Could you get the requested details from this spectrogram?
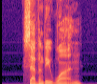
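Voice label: "seventy one", English, male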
